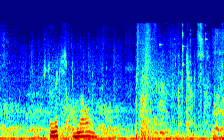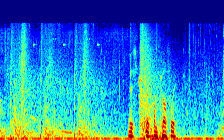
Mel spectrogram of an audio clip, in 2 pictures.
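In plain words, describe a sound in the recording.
A monster growls and snarls loudly.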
